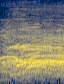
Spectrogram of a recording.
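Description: A large outdoor crowd at the March on Annapolis political rally cheers and whoops, a dense, loud wall of voices swelling briefly and holding steady.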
